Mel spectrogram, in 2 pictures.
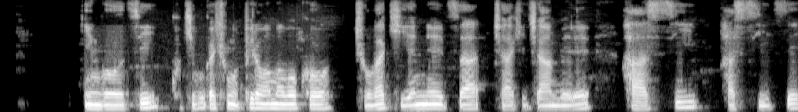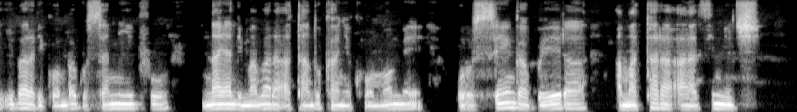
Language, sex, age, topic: Rundi, male, 25-35, education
